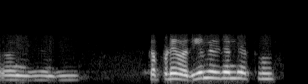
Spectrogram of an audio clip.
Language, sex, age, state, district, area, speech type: Punjabi, female, 30-45, Punjab, Gurdaspur, urban, conversation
